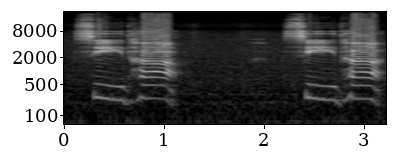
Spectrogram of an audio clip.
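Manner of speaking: very slow, syllable by syllable; slow drawn-out reading. Shown as a demonstration. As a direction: stretch सीधा out slowly for learners. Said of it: "teacher stretches the word for pupils".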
